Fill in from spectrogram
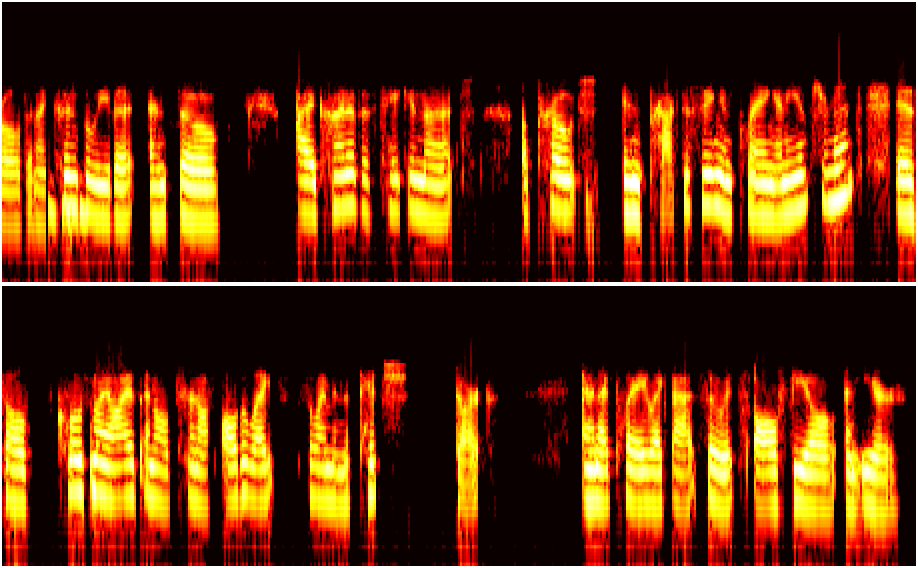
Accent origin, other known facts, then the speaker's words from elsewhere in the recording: Alberta, Canada; we're both from Alberta, and we both played in punk and metal rock and roll bands in our youth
